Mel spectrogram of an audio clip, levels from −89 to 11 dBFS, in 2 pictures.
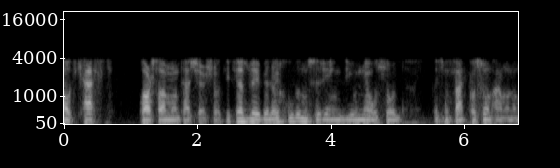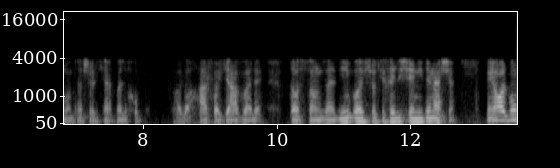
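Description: Speech heard through the AMR narrowband mobile codec for its whole length. Nothing reaches above 4 kHz, and the voice has a heavily buzzy, synthetic quality, which points to a very low rate, around 5.9 kbps. Unlike a plain telephone-band filter, which only removes the high end, this codec rebuilds each 20 ms frame from a vocal-tract model fed by a few pulses. That rebuilding is why the voice itself sounds artificial rather than merely muffled.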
